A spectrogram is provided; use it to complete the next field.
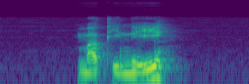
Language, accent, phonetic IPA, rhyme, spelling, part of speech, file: German, Austria, [matiˈneː], -eː, Matinee, noun, De-at-Matinee.ogg
- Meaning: matinee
